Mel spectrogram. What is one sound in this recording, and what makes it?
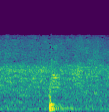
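A microphone is bumped with a dull thud.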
